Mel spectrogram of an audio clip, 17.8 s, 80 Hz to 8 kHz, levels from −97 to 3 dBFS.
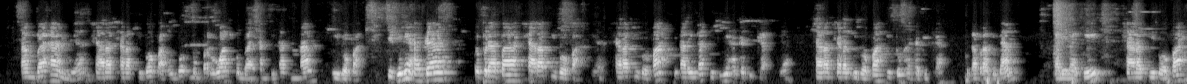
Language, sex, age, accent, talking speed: Indonesian, male, 30-49, native, 125 wpm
